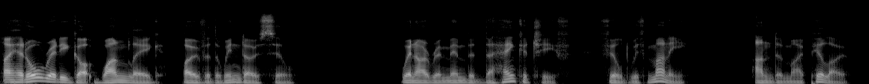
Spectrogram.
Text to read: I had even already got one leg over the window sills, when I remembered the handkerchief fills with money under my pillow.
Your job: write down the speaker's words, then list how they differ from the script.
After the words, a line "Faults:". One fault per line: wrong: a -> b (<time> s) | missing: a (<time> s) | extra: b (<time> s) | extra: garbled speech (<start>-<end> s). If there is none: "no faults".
I had already got one leg over the window sill, when I remembered the handkerchief filled with money under my pillow.
Faults:
missing: even (0.3 s)
wrong: sills -> sill (2.6 s)
wrong: fills -> filled (6.0 s)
